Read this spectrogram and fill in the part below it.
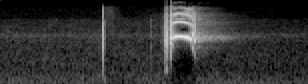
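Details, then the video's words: Parrot giving a single loud, harsh squawk with a bright whistled core, preceded by a brief click, in a quiet room. "parrot talking |parrot sound |parrot |parrot voice"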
